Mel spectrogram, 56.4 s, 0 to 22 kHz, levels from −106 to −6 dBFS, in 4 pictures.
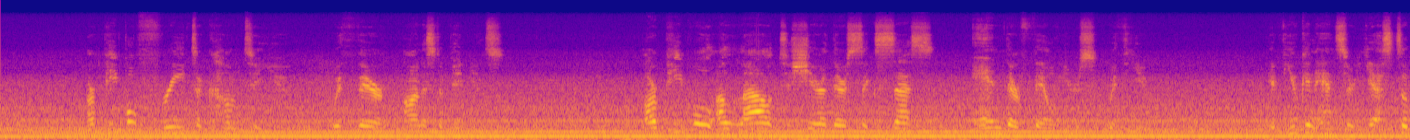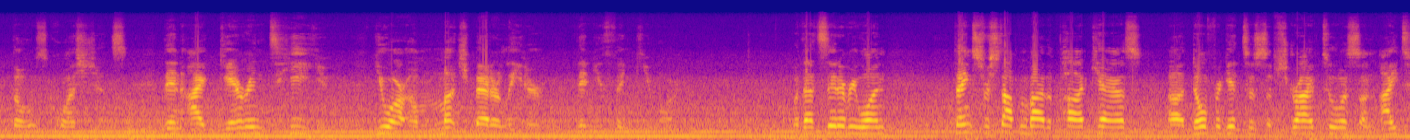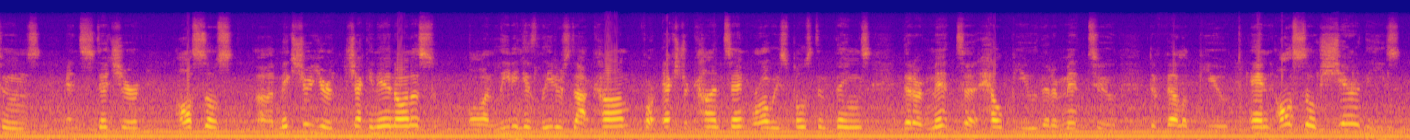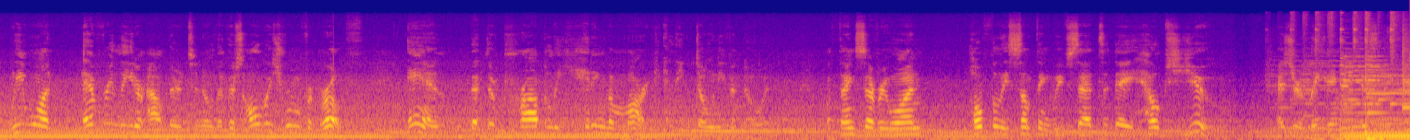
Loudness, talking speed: -23 LUFS, 150 wpm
